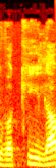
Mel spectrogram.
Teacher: وکیلاً وقف کی صورت میں وکیلا پڑھیں گے۔ دو زبر کی تنوین وقف میں الف سے چینج ہو جاتی ہے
